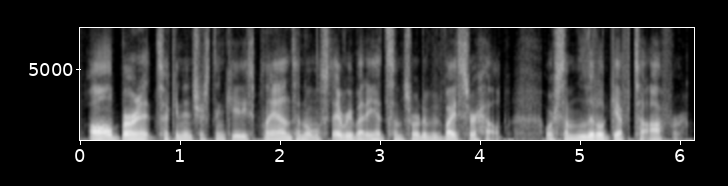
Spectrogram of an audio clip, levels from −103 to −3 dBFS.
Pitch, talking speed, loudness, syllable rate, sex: 125 Hz, 235 wpm, -20 LUFS, 6.7 syllables/s, male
